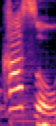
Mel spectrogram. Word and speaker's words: castle: in its pronunciation for Castle though it has the T letter T but the sound T is not there it is one of the silent sounds that we learned also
